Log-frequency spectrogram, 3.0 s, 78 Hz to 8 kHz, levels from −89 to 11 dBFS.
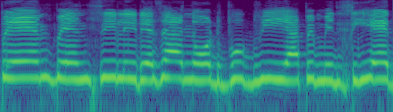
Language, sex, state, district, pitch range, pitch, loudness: Hindi, female, Bihar, Sitamarhi, 290-315 Hz, 300 Hz, -15 LUFS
